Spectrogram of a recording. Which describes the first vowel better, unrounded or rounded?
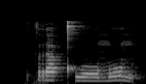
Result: unrounded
